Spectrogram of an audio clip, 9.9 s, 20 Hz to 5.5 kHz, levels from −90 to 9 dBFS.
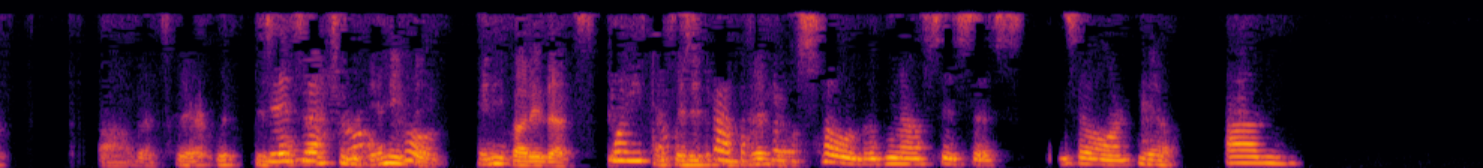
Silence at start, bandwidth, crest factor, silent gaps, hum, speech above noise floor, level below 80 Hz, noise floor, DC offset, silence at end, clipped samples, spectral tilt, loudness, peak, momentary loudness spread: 0 s; 5.2 kHz; 16 dB; none; none; 68 dB; -72 dBFS; -84 dBFS; under 0.1%; 1.25 s; under 0.1%; -8.5 dB/octave; -17 LUFS; -2 dBFS; 15 LU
